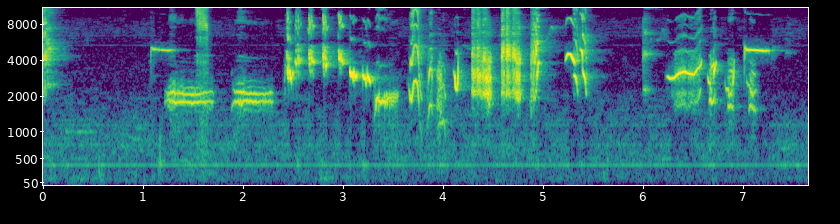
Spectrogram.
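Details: Kacer poci, an Oriental magpie-robin, singing in its natural voice: two steady whistled notes, then a fast burst of varied scratchy chatter, buzzy trills and whistled phrases, closing with rising whistles.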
